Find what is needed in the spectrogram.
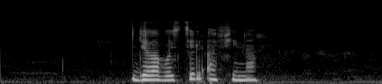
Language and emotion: Russian, neutral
